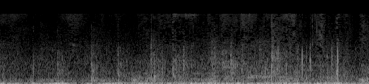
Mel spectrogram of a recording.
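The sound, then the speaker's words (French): A group of people walks down stairs in a photo exhibition. Many overlapping footsteps and shuffles form a continuous, busy patter throughout. “Alors, j'attends que tout le monde descende, parce que sinon avec le bruit, on ne va pas forcément bien entendre.”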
